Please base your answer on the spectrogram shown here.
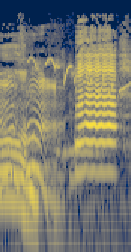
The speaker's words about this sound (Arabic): وأنت أيضا أيها الحصان، ولا ننسى مساعدة صديقنا الخروف.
